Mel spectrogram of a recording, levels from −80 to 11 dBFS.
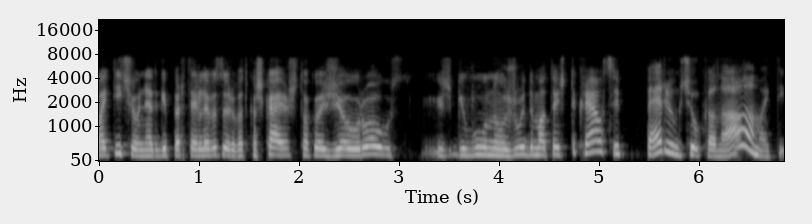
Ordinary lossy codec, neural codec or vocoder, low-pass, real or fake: MP3, 48 kbps; codec, 16 kHz, 2 kbps, X-Codec, WavLM features, trained on Multilingual LibriSpeech; 7.2 kHz; fake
